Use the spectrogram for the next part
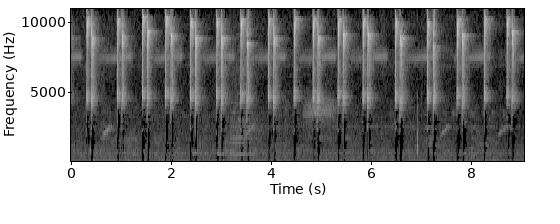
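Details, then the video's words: Squirrel giving loud chirping calls: sharp, high, clipped chirps repeated about twice per second, some sixteen in steady succession, with faint low tones in the background. "Loud Squirrel Chirping sound.squirrel sounds.गिलहरी की आवाज। गिलहरी की बोली।"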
